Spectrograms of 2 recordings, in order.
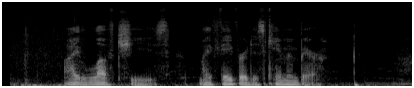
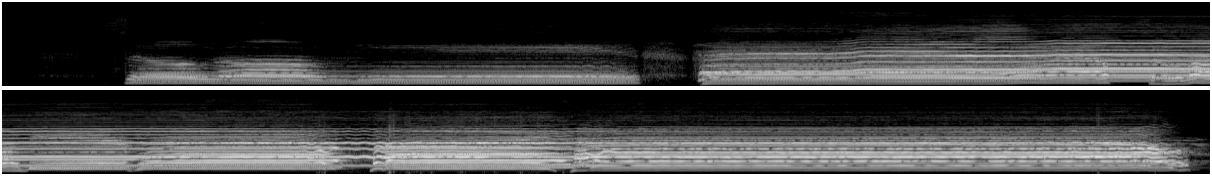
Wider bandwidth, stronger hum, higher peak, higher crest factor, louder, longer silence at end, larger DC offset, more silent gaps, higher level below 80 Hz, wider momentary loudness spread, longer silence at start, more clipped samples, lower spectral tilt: first, 16 kHz vs 11.5 kHz; neither; second, -16 dBFS vs 0 dBFS; first, 20 dB vs 14 dB; second, -35 LUFS vs -13 LUFS; second, 0 s vs 0.2 s; neither; neither; first, -44 dBFS vs -76 dBFS; about the same, 16 LU vs 17 LU; second, 0.1 s vs 1.25 s; neither; first, -5.5 dB/octave vs -4 dB/octave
